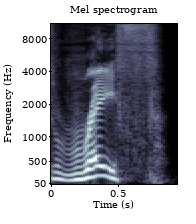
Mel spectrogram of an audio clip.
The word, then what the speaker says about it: Ralph: It's It's Rafe. It's not Ray, I told you it was Rafe.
